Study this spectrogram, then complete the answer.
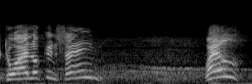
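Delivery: high, sharp indignant demand; defiant challenge. Acted. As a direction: dare them to answer. Willard challenging the others.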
